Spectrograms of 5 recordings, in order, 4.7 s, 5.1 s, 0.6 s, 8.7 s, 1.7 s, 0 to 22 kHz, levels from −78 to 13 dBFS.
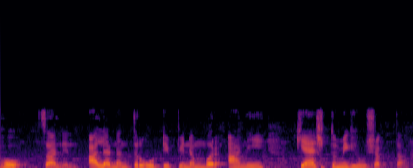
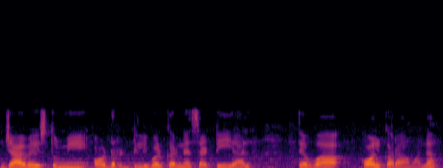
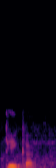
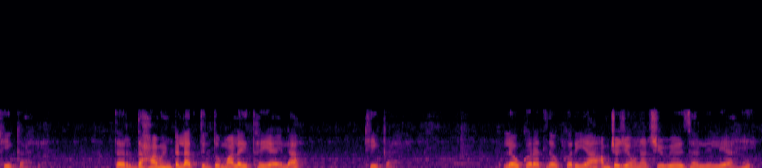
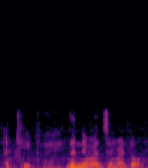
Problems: constant background noise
